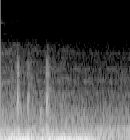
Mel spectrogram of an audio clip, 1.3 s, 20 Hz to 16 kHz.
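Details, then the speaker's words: 2000 Toyota Celica 1.8 GT driven over speed bumps after hitting a pothole; a few dull low thumps from the right-hand front suspension; owner suspects a failed rubber bushing or ball joint. "but you hear the zone every time i go up and down on a speed bump here right hand front"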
